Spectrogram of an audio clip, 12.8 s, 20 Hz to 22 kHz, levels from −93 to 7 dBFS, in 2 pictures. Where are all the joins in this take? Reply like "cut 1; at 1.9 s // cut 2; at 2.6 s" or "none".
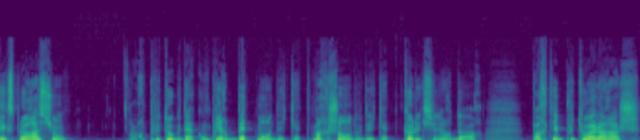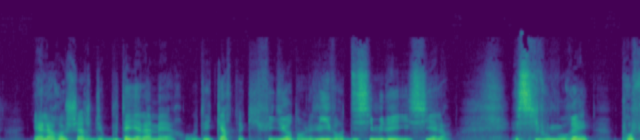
none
